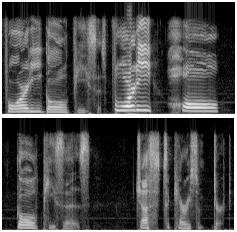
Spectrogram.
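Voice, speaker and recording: A woman voicing an eager, gossipy teenage village girl in a tabletop roleplay, halting and boastful about what she knows. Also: medium pitch, expressive, fairly bright tone, clear, resonant tone, dry recording, lo-fi sound, pitched above the performer's own voice. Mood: conspiratorial.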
